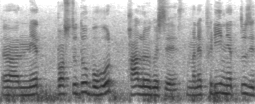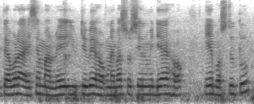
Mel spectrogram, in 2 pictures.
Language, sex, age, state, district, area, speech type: Assamese, male, 18-30, Assam, Nalbari, rural, spontaneous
